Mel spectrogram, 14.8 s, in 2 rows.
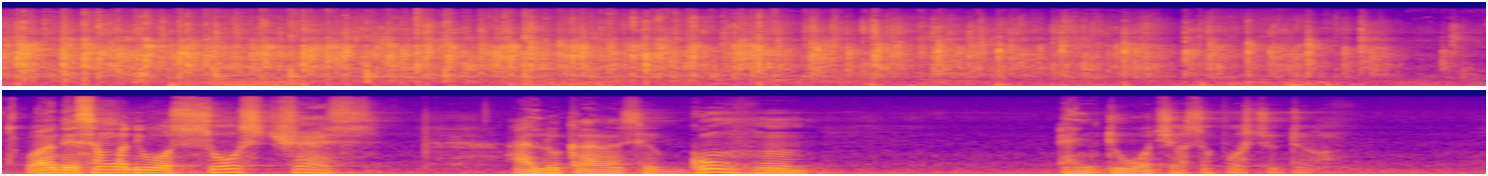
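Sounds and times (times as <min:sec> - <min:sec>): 
audience clapping hands: 0:00.0 - 0:07.6
speech: 0:07.6 - 0:09.4, 0:10.0 - 0:11.6, 0:12.8 - 0:14.2.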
